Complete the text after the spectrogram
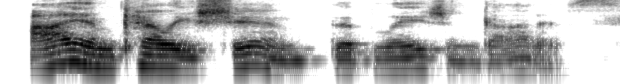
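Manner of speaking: low, sexy, mysterious, seductive, sultry voice. Told to deliver a grand self-introduction, in the sexiest voice. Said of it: "say Blazing in your sexiest voice".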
